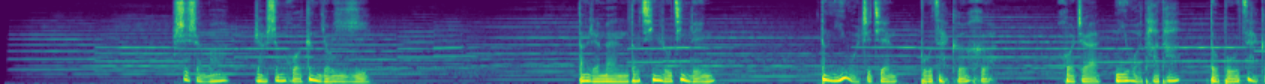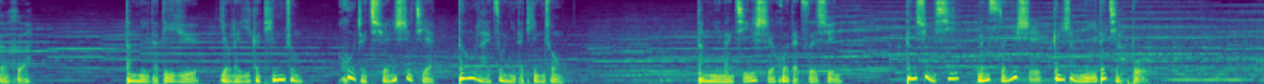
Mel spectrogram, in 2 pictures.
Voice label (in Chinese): 男 广告 温暖 时尚; 腾讯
